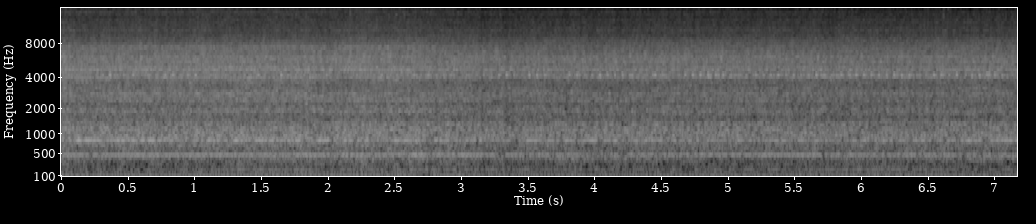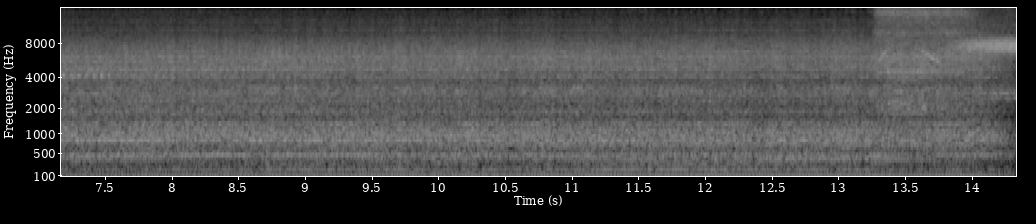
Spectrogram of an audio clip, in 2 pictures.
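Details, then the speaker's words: One-inch slot drill in cast iron, slowed from about 500 to 200 RPM: steady, low machine hum with a faint, even tone and no chatter or squeal. Smooth milling cut. "that turned out better than I thought I'm running that now at 200 RPM seems to be happy with that"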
